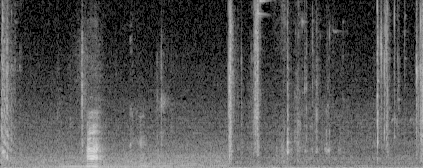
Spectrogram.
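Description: A rifle's metal parts click and clatter as it is handled.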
